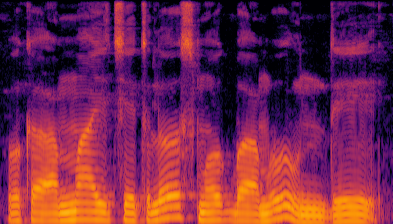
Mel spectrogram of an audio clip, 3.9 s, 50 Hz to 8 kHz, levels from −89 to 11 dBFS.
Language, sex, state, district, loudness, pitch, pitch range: Telugu, male, Telangana, Hyderabad, -13 LUFS, 100 Hz, 95-110 Hz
